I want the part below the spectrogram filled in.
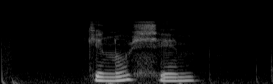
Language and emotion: Russian, neutral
